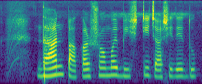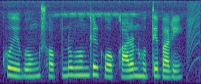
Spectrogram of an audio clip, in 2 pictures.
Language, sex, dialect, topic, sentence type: Bengali, female, Rajbangshi, agriculture, question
